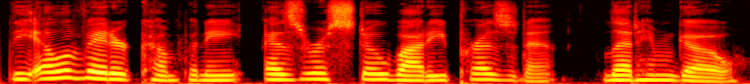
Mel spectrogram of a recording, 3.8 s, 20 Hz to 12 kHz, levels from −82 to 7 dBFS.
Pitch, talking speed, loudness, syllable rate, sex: 200 Hz, 145 wpm, -17 LUFS, 5.6 syllables/s, female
